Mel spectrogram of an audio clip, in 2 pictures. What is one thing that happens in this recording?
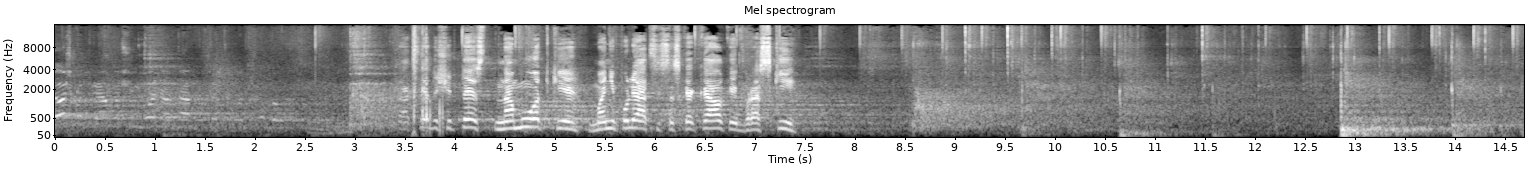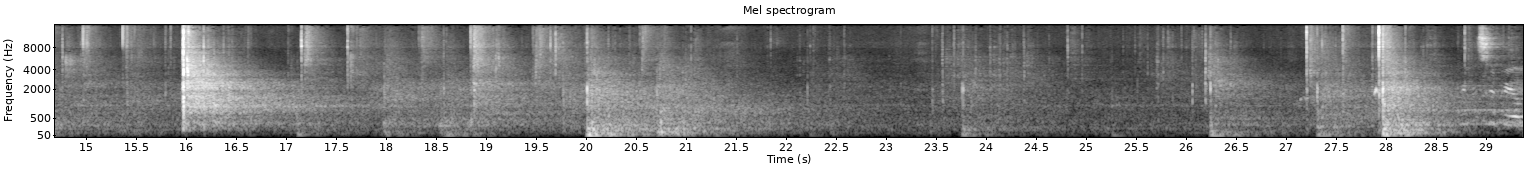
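A skipping rope slaps quickly on a wooden floor in a large echoing hall.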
